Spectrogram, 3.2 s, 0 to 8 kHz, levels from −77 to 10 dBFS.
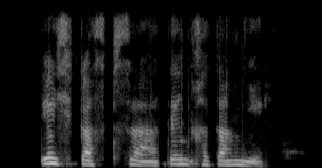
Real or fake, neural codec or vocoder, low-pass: fake; codec, 16 kHz, 4 kbps, FreqCodec, smaller model; 7.2 kHz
